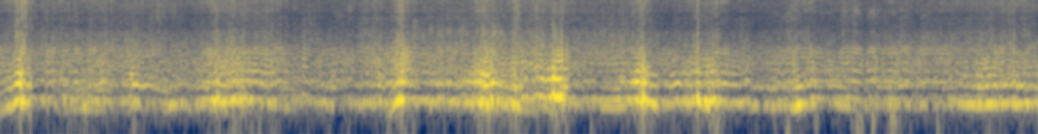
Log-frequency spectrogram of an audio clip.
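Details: Natural buzzing of honey bees within their hive: a constant low drone punctuated every second or two by short, louder buzzes as bees pass nearby.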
